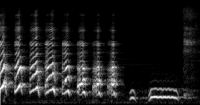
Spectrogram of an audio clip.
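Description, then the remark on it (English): A person imitates an owl, voicing a quick run of about seven short, bright hoots, then two longer, lower hoots, ending with a brief breathy burst. No words are spoken. “I like how you changed it to hoots, because now he's just standing there squeezing an owl.”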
